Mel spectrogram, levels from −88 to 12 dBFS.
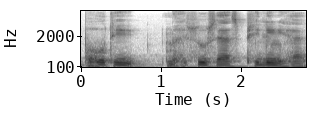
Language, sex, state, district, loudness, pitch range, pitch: Maithili, male, Bihar, Madhepura, -15 LUFS, 95-105 Hz, 100 Hz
